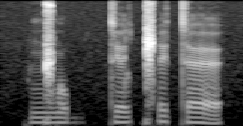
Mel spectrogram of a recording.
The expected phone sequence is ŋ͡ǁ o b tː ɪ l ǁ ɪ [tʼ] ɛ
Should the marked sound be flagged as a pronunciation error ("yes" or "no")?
yes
